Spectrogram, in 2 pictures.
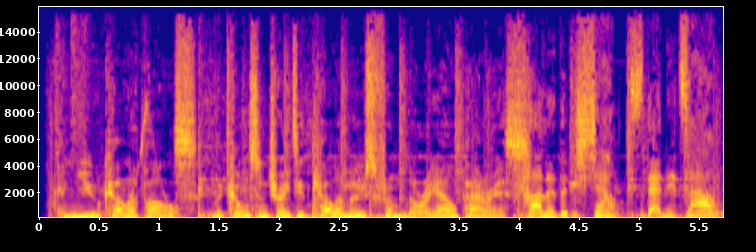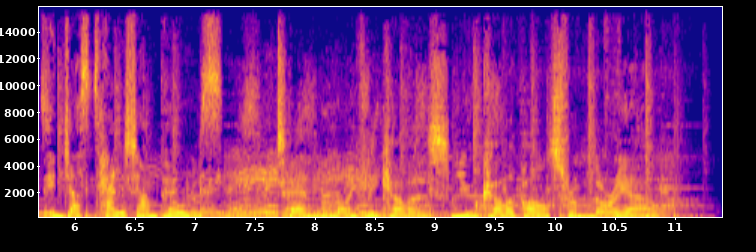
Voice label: Commercial; Loreal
